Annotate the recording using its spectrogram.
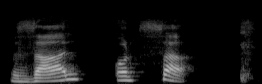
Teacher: زبان تو دانتوں کے اندر ہے لیکن موٹا کر کر نہیں پڑھنا، باریک پڑھنا ہے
